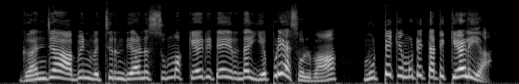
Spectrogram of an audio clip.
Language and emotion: Tamil, angry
